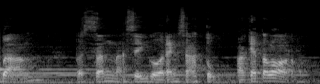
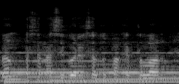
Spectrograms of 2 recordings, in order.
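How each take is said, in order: First: The order is spoken loudly and clearly. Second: The order is spoken quietly and unclearly. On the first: This is how the order should be given. The speaker calls it right. "intonasi harus benar juga" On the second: This is how someone else gave the order. The speaker calls it wrong. "Nggak jelas, nggak bakal ngerti"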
